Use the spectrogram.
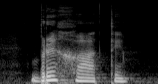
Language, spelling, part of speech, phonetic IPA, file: Ukrainian, брехати, verb, [breˈxate], Uk-брехати.ogg
- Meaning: 1. to lie 2. to bark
